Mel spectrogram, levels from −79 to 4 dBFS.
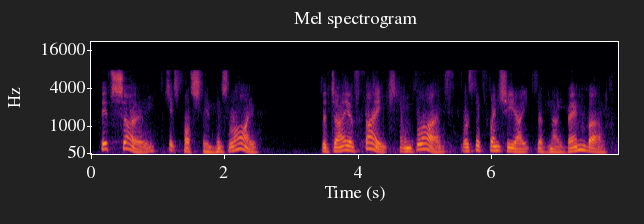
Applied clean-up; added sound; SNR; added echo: neural separator model SepFormer DNS4.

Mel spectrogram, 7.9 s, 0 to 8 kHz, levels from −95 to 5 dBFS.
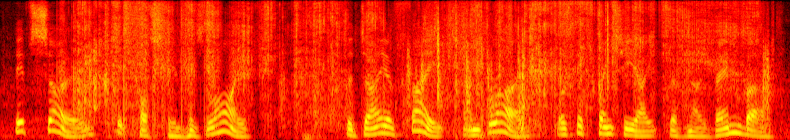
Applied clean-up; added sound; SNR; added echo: none; Tearing; 5 dB; none.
